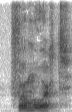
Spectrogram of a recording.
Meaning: inflection of vermoorden: 1. first-person singular present indicative 2. second-person singular present indicative 3. imperative
- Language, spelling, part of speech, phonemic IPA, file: Dutch, vermoord, verb, /vərˈmort/, Nl-vermoord.ogg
